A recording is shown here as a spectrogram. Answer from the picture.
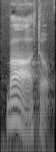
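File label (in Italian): "baato", dialettale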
